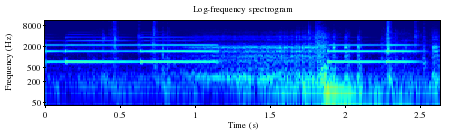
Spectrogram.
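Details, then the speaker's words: 2003 Ford Explorer Eddie Bauer won't start: sharp irregular hard clicks over faint chime with no cranking; radio and electrics work, cause not found. "It won't start, or I'm thinking, hell, it's not even turning over either. It just makes this hard clicking noise."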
